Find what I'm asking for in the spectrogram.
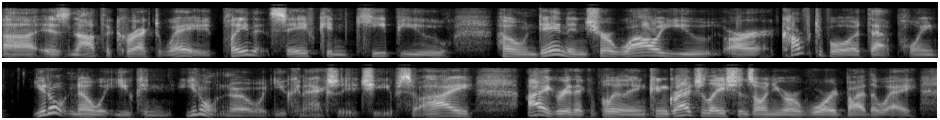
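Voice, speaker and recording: A man with a normal speaking voice and an American accent, medium pitch, lively intonation and a fairly quick pace. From Florida. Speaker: podcast host. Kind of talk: interview conversation.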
